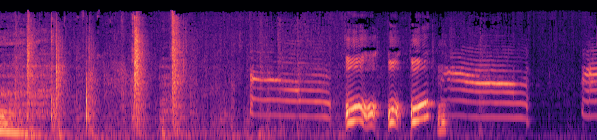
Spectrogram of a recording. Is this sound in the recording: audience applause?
no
